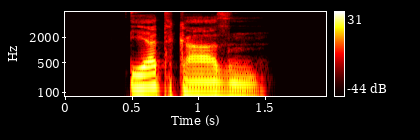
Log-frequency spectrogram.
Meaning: dative plural of Erdgas
- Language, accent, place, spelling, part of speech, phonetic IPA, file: German, Germany, Berlin, Erdgasen, noun, [ˈeːɐ̯tˌɡaːzn̩], De-Erdgasen.ogg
